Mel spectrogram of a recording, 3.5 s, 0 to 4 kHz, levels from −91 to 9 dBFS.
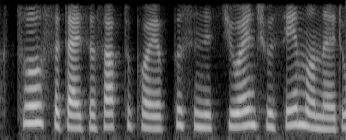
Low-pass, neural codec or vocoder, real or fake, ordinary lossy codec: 3.6 kHz; codec, 16 kHz, 0.2 kbps, FocalCodec; fake; AAC, 32 kbps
